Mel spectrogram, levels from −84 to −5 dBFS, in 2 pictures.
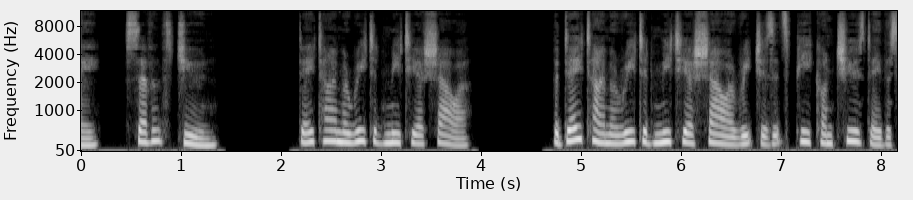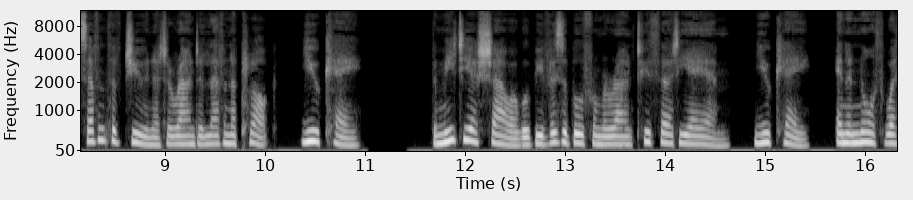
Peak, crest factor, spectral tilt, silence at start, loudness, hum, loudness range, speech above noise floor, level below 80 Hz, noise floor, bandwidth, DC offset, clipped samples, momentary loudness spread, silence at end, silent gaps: -8 dBFS; 16 dB; -5 dB/octave; 0 s; -24 LUFS; none; 2 LU; 65 dB; -66 dBFS; -88 dBFS; 12 kHz; 0.2%; under 0.1%; 9 LU; 0 s; none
